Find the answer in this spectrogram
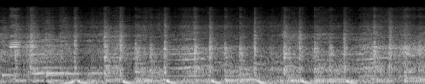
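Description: Loud dance music with a fast, steady beat of falling bass notes, about three a second, under a melody.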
